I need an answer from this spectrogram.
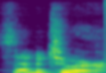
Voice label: "saboteur", robot

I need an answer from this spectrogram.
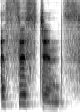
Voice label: "assistance", female

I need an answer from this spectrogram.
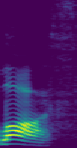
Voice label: "loss", female

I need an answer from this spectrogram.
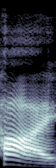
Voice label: "high", female

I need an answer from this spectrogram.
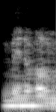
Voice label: "minimum", robot

